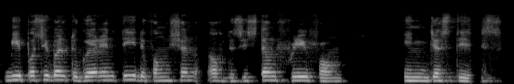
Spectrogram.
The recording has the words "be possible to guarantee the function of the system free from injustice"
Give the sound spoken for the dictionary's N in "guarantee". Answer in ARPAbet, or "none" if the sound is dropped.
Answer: N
